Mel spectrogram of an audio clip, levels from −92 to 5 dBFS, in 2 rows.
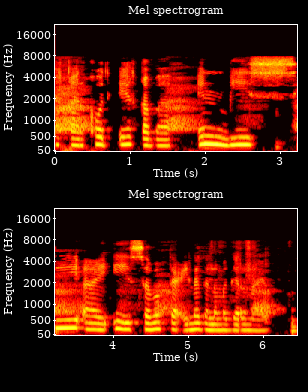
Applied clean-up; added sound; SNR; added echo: classical method Wiener filter.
